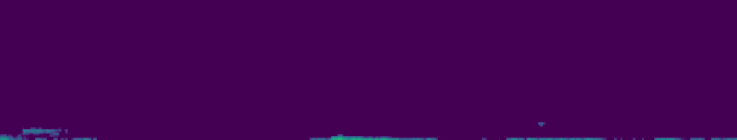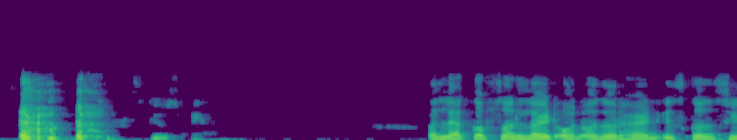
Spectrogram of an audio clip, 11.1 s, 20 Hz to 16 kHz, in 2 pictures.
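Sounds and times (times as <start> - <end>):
woman coughing: 5.7 - 6.5.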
